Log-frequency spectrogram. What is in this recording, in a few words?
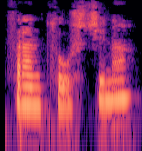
"French", Slovene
